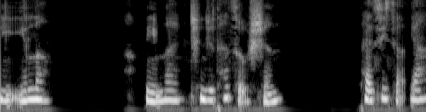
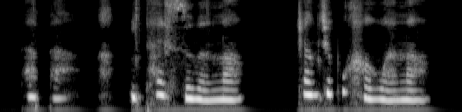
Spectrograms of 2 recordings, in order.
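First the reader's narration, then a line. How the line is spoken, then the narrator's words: Whispering into ear. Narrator (Chinese): 嘴巴凑到耳边，低声地说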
